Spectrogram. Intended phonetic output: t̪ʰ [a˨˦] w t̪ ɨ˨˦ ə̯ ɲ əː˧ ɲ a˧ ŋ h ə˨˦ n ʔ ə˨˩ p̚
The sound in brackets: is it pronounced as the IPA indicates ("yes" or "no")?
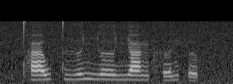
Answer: yes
